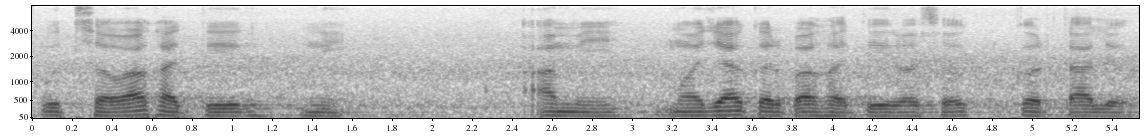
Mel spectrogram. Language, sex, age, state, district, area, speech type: Goan Konkani, male, 18-30, Goa, Quepem, rural, spontaneous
